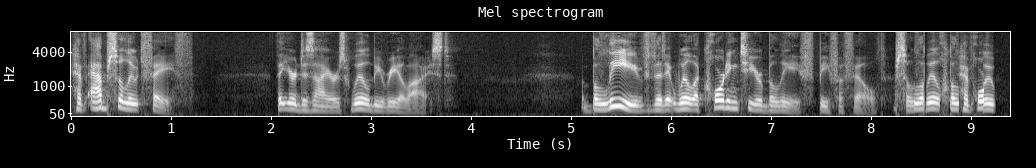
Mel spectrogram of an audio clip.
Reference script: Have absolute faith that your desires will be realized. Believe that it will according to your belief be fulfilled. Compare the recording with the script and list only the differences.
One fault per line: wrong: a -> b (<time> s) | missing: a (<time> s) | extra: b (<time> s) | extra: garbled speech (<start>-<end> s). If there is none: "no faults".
extra: garbled speech (8.2-9.3 s)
